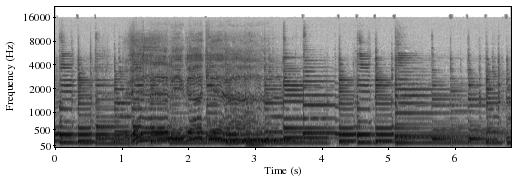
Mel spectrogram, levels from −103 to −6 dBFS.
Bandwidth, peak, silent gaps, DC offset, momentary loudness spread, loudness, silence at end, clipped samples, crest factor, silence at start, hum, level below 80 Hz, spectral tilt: 17.5 kHz; 0 dBFS; none; under 0.1%; 6 LU; -14 LUFS; 0 s; under 0.1%; 14 dB; 0 s; none; -52 dBFS; -6 dB/octave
